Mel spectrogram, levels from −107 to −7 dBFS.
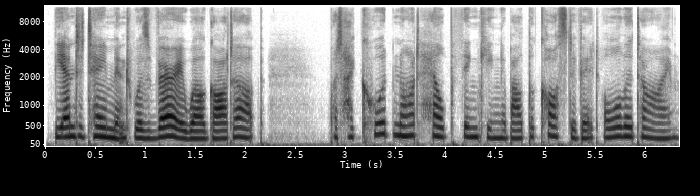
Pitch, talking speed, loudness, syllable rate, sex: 215 Hz, 200 wpm, -20 LUFS, 5.0 syllables/s, female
